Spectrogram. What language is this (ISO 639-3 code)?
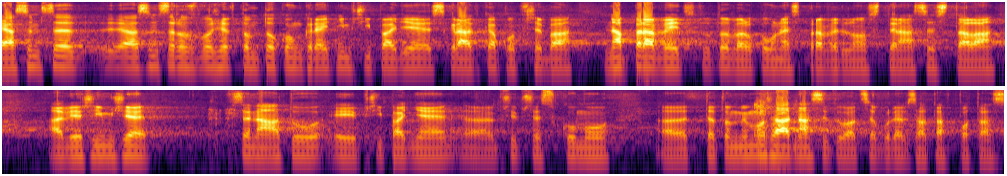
ces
